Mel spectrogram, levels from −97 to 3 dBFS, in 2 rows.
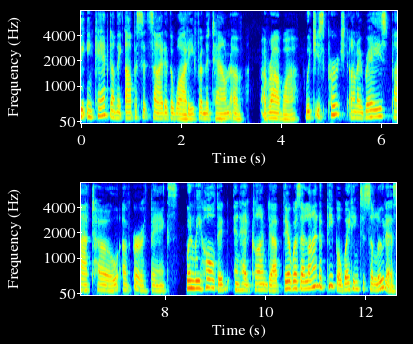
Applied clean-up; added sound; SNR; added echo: neural mask model Resemble Enhance denoiser.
